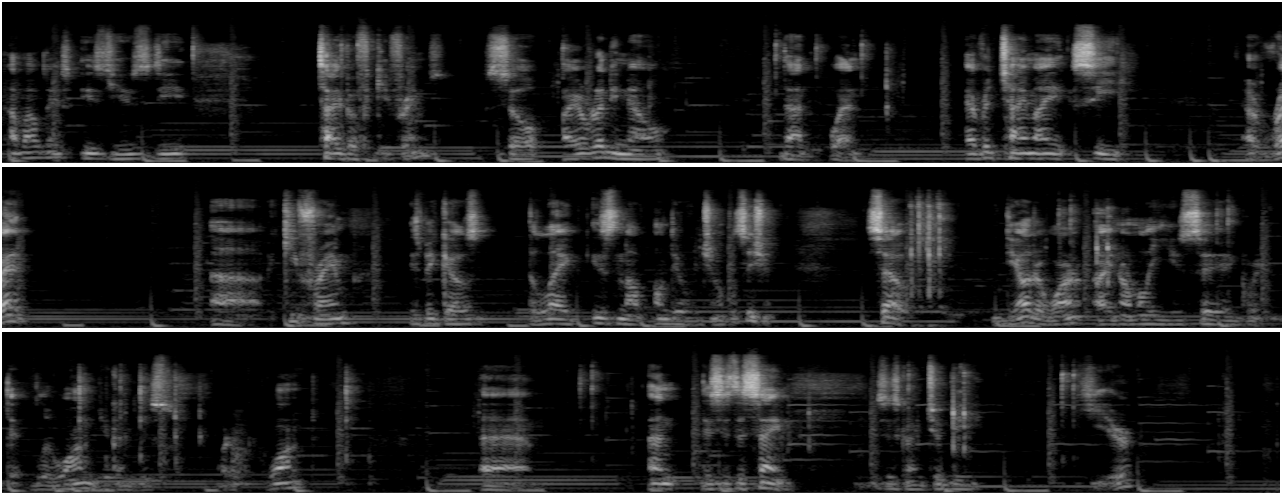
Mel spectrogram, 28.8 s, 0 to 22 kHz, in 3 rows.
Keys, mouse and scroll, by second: 4.4 click, 6.3 click, 16.7 Right, 16.9 Right, 17.8 click, 19.1 r, 20.0 middle click, 20.5 shift+middle click, 22.0 middle click, 23.9 click, 26.1 click, 27.5 r.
